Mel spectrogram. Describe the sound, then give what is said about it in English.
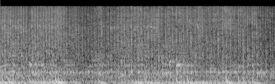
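A spinning prize wheel sound effect: loud, dense rattling clicks that run steadily throughout without pause. “Let's spin the wheel. I got my little sound effect too because my wheel's silent.”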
